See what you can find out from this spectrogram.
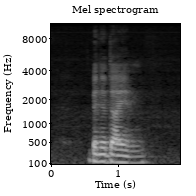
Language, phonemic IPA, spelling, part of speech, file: German, /benəˈdaɪ̯ən/, benedeien, verb, De-benedeien.ogg
- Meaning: to bless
